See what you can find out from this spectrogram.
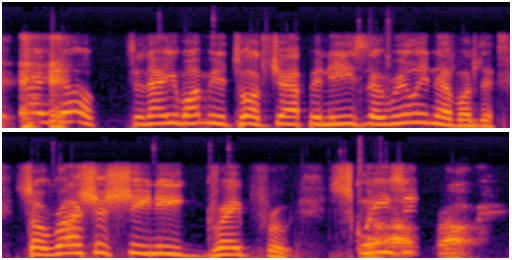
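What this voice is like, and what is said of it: Brooklyn accent. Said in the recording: “I'm from Brooklyn... I hear the accent. I hear it.”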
